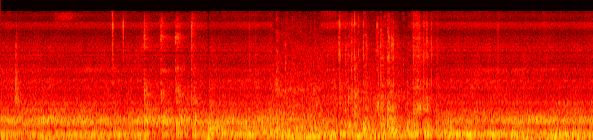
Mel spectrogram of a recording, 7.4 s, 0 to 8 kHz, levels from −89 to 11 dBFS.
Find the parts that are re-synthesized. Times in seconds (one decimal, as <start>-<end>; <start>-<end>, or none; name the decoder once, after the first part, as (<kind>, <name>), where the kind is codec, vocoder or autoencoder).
0.0-3.4 (codec, ZipCodec); 4.0-4.4; 5.1-7.4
